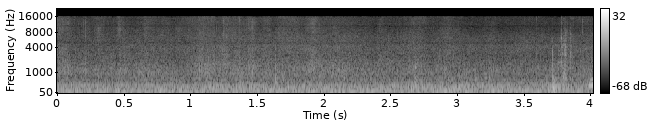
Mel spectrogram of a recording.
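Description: Quiet room tone with a faint steady hum, and a single short click near the end.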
